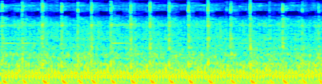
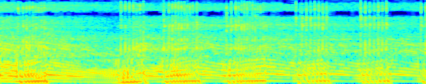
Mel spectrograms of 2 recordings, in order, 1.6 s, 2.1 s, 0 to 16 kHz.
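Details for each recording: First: Husqvarna 120 Mark II two-stroke chainsaw, carburetor tuning: fast even buzz at raised idle with rapid steady rattle; idle screw turned in until the chain just starts creeping, before low-jet adjustment. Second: Husqvarna 120 Mark II homeowner chainsaw at full throttle cutting after carburetor tuning: throttle blips, then a clean, steady high-pitched scream that holds pitch under load; carb set right, normal cutting.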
